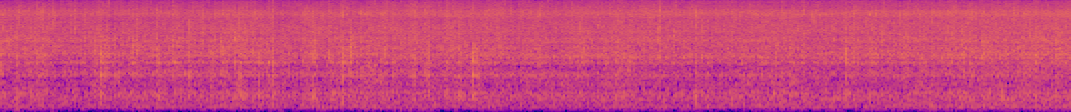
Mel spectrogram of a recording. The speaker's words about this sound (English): And we're actually cooking the garlic, which is nice. Now we're gonna start adding in the corn. We're gonna start adding the broccoli.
